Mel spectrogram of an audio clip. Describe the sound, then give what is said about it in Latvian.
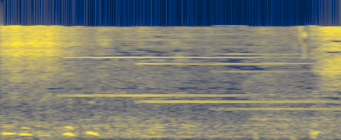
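The Saeima (parliament) session bell rings continuously for an extraordinary sitting, a steady, unbroken electric tone over faint murmur and a few soft bumps. “Marta saimas ārkārtas plūdzu zvanu.”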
